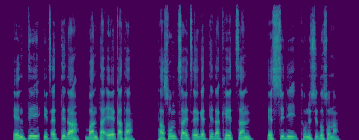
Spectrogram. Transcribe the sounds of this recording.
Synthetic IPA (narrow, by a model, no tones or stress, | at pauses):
ʔɛnt̪ːɪɪt͡sʼɛt̪ːɪd̪ɐbɐnt̪ːɐʔeːkʼːɐt̪ɐ̰ | t̪ɐsʊnt͡sːɐjt͡sʼeːɡɛt̪ːɪd̪ɐke̞ːt͡sːɐn | ɛsːɪd̪ɪt̪ʊnɪsɪd̪ɔsɔnɐ̰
